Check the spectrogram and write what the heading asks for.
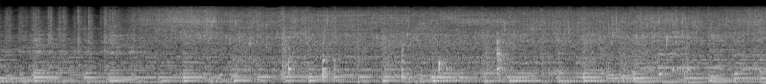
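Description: Background music with steady notes, and from about a second in, a tap running into a sink as a painted plastic toy locomotive shell is rinsed under it, with a few light knocks.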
